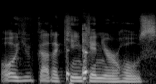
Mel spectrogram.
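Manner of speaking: Canadian accent slipping out on the word "hose". Telling the other speaker they sounded canadian and repeating their line, mock canadian accent. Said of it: "You sounded Canadian".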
